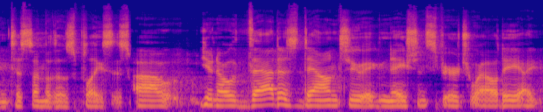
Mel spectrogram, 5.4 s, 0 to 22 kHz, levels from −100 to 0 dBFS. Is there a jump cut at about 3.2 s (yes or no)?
no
